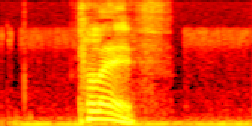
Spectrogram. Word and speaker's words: Cliff: Your name is Cliff with 2 Fs, which is pronounced Cliff.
